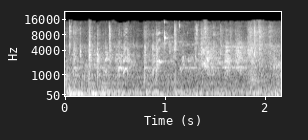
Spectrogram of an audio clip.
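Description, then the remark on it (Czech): Rapid, irregular scratching and light tapping of a male terrarium animal's small claws against the terrarium glass, a dry, hissy rasp that continues steadily for a couple of seconds over a low background rumble, with no voices. “Tak mluvit asi nebude, ale na sklo škrabal statečně.”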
